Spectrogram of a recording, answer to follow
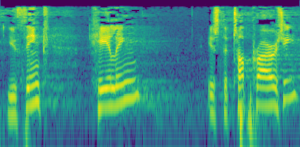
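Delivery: preacher setting up a wrong idea, mock incredulous question. Shown as a demonstration. Mock question he then denies.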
